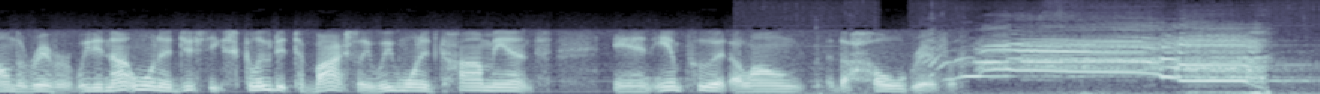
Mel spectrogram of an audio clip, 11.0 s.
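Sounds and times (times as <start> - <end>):
speech: 0.1 - 8.3
Rocky Mountain elk bugling at dawn: 7.7 - 10.9.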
